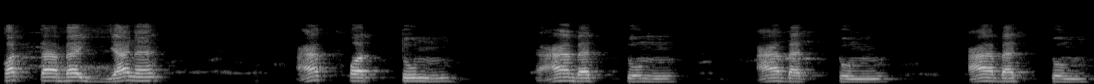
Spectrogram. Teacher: Dalnya diidghamkan ke dalam huruf ta secara kamil. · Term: Idgham kamil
